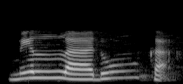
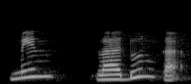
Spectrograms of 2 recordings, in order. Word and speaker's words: min ladunka: Contoh lain, mil ladunka. Tidak dibaca min ladunka, tetapi dileburkan mil ladunka.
